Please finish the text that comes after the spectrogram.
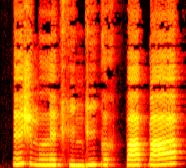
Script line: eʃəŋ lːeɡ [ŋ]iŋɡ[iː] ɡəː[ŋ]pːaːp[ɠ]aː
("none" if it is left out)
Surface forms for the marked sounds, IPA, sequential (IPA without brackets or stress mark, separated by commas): x, iː, x, ɠ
